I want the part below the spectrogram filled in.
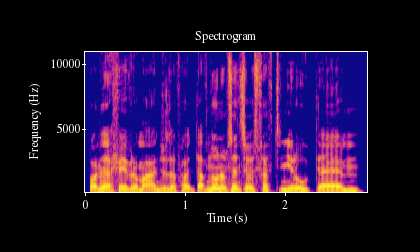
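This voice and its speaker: Man, Glasgow street accent, quick pace, slightly high pitch, dry studio sound, casual matey chat. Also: expressive, no room sound. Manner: street Glasgow vernacular, self-deprecating, matey. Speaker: footballer and radio show guest.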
